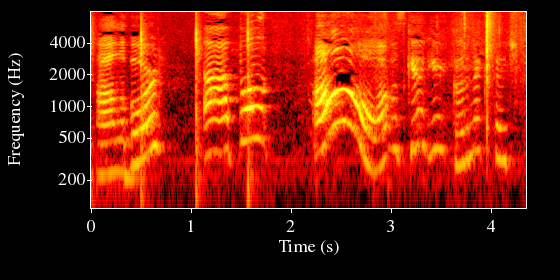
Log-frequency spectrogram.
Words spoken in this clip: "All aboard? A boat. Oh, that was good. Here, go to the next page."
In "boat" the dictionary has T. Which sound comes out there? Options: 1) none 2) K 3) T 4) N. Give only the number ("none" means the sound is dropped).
1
